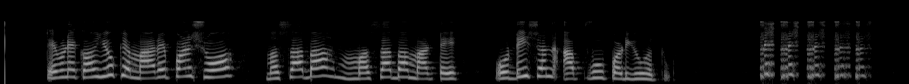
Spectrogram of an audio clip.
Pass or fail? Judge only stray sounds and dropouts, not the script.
fail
